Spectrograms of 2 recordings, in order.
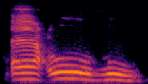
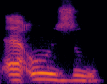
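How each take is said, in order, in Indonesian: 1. Huruf tengah itu adalah bunyi 'th' bersuara. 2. Huruf tengah itu adalah bunyi 'z' yang berdengung. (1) "Huruf zalnya ujung lidahnya ada di ujung gigi seri atas" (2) "bukan a'uzu"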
